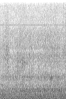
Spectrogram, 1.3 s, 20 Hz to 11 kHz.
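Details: A freshly rebuilt 1965 Ford 352 V8 in a wagon idles with a smooth, even low rumble and no ticking, knocking or stumbling; the engine sounds healthy after the rebuild.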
